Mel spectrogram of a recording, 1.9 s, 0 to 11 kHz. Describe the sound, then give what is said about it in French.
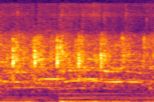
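A stadium crowd applauding after Michael Leina misses a penalty for France in a semi-final, with the score at 9-0: a dense, steady wash of clapping and crowd noise that holds at an even, moderately loud level throughout, with no clear voices standing out. “Si les gens ont applaudi l'échec ou applaudi le fait qu'il ne méritait pas de le réussir.”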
